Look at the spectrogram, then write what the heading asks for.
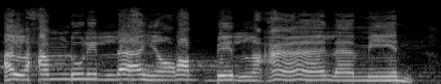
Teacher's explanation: Mana ada Rabb? Ra, tafkhim, tebal.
